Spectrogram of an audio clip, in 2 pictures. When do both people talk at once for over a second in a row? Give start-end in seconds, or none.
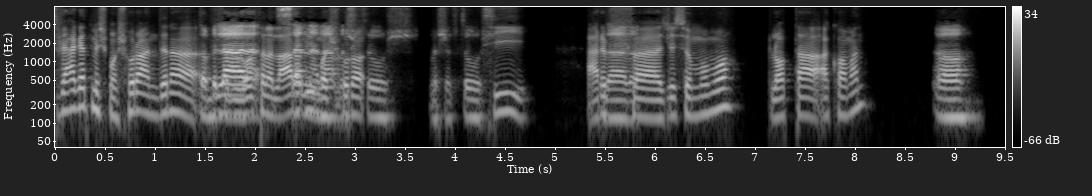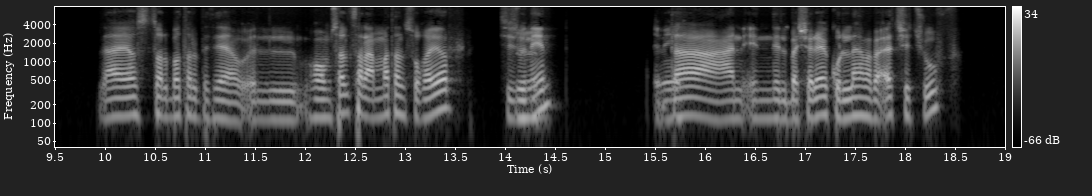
1.4-3.2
